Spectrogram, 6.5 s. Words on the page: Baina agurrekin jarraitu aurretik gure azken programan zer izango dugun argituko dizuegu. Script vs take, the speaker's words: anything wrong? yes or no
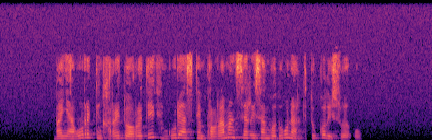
no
